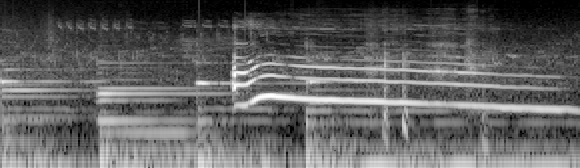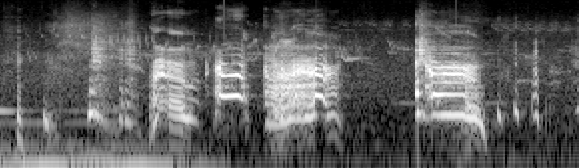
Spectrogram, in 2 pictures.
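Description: A person vocally imitating a bear, starting with a long, drawn-out howling cry that slowly falls in pitch, followed by a string of rough, breathy growling bursts, loud and with no other sounds.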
